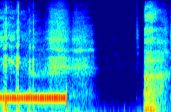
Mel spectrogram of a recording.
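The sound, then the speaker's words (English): A telephone ringback tone on a call: one steady, low-pitched tone lasting about a second, with clicks and rustling over it, then a pause and a brief burst of noise. “Once it reaches the third ring, they're not picking up, bro.”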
